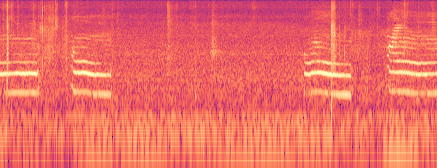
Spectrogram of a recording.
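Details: Four meows from Kkamangi the stray cat, well and unharmed in the summer heat: two close together, a long pause, then two more, each slightly descending, with a faint steady hum and a sharp click underneath.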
